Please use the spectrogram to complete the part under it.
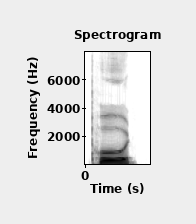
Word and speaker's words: พูด: พูดพูด Speak is pronounced with a falling tone.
